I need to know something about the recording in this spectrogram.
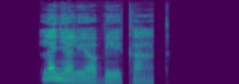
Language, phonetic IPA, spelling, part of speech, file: Hungarian, [ˈlɛɲɛli ɒ ˈbeːkaːt], lenyeli a békát, verb, Hu-lenyeli a békát.ogg
- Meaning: to swallow a bitter pill, bite the bullet (to accept or endure an unpleasant reality)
